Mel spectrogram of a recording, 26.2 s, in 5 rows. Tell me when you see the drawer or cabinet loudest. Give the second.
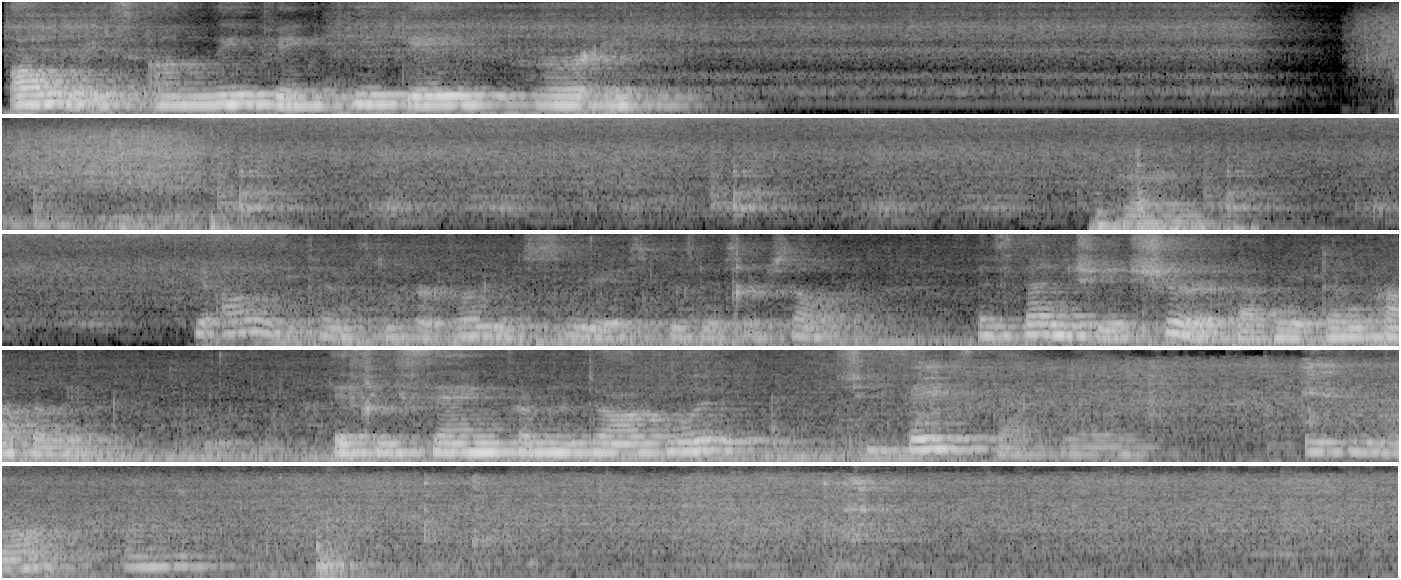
22 s.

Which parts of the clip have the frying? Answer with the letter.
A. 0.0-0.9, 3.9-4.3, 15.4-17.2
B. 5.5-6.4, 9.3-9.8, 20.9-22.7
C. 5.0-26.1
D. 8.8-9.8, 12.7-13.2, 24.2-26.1
C.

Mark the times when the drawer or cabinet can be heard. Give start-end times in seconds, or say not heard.
5.5-6.4, 9.3-9.8, 20.9-22.7.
